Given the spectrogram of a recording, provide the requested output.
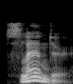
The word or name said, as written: slander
